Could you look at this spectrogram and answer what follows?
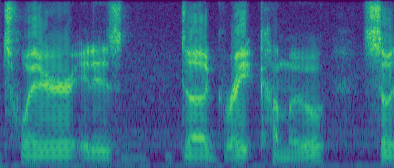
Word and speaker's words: Kamui: So, but it's Kamui.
